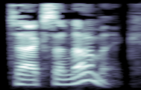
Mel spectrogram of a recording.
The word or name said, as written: taxonomic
